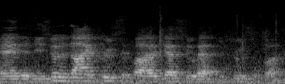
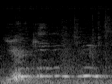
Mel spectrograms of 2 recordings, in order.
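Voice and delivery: much higher, scoffing question; sarcastic; 3 dB quieter than usual. Acted. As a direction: scoff at the very idea. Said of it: "one of those kinds of things".

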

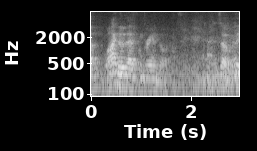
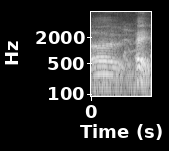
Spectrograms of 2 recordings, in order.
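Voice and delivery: ordinary talk

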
